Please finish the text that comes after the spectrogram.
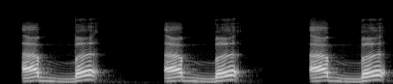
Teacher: یہ جو پریکٹس کی گئی، یہ اس طرح سے پریکٹس کی گئی ہے کہ با کے اوپر جو تشدید اور زبر ہے ان دونوں کو پڑھا گیا، لیکن اگر آپ وقف کر کے پڑھیں تو وقف کی صورت میں با کے اوپر جو زبر ہے، زبر کو نہیں پڑھیں گے، صرف تشدید کو پڑھیں گے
